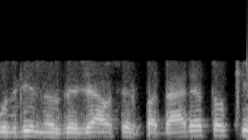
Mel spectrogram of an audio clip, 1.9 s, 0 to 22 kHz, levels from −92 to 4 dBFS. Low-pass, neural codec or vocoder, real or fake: 3.6 kHz; none; real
